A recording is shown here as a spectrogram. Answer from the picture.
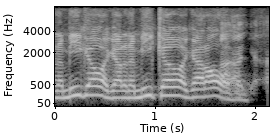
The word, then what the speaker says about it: Amico: The guest of the show, Tommy Tallarico, you are the CEO of Intellivision, and you guys have a product, Amico, which rhymes with Tallarico.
